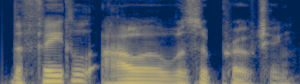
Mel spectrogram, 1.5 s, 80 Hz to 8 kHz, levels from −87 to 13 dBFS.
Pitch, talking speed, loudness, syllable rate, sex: 105 Hz, 200 wpm, -16 LUFS, 5.8 syllables/s, male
